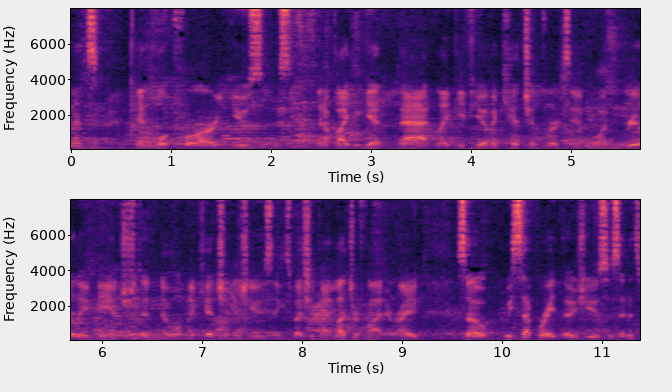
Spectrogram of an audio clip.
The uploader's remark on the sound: recorded at the Passive House Network Conference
